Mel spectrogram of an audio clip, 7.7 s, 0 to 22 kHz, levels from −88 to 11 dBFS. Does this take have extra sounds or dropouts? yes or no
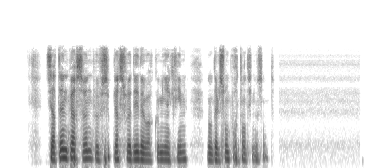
no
